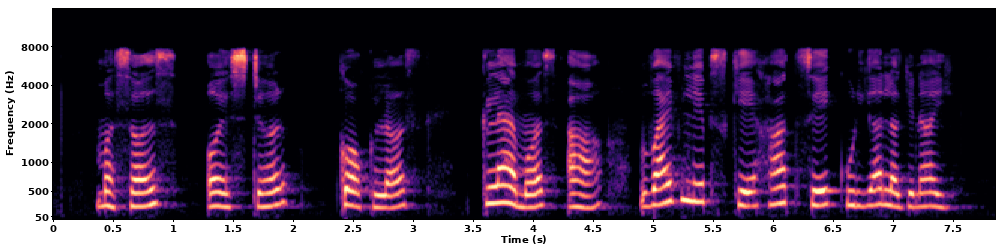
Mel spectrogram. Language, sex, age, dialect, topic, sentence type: Magahi, female, 25-30, Western, agriculture, statement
